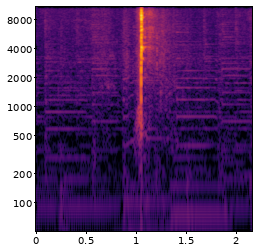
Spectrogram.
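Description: A golf driver striking a ball off the tee: one sharp crack about a second in, over soft background music.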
